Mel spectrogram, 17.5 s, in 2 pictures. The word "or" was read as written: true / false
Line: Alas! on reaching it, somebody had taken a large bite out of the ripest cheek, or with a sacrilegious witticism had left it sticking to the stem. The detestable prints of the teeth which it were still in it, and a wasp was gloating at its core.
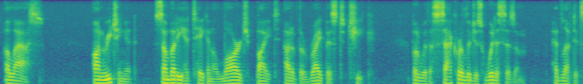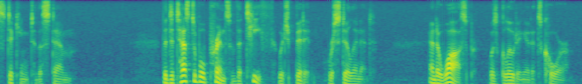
false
